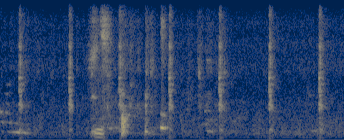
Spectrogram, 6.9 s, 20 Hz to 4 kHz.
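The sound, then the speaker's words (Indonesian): A metronome set to one beat per second ticks faintly with many short, dry clicks in a steady pulse. “Ini metronom, perhitungan 1 detik 1 ketukan.”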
